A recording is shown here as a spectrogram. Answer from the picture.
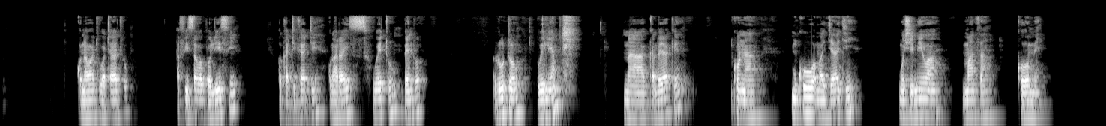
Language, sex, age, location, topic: Swahili, male, 25-35, Kisumu, government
